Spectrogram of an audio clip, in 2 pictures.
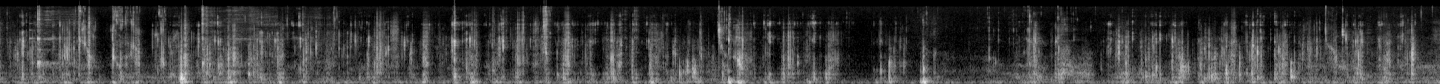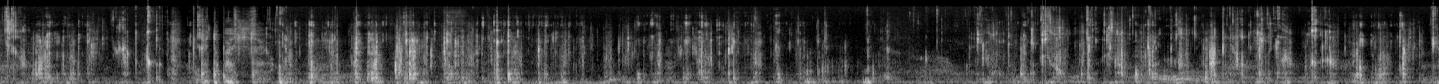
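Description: Close-miked mouth sounds of chewing raw roughscale sole: a dense, irregular run of small clicks that carries on throughout.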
